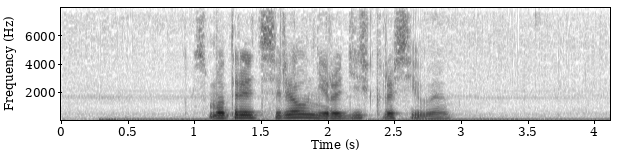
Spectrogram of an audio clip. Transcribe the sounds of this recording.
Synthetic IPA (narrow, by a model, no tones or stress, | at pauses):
smɐt̪ɾʲetʲsʲɪɾʲɪalˠnʲɪɾɐdʲisʲkɾɐsʲḭvɨjə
